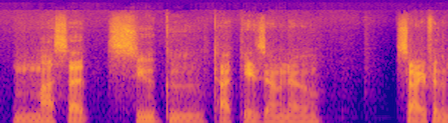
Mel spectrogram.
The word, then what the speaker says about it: Masatsugu Takezono: It's Masatsugu Takezono. Sorry for the mispronunciation.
